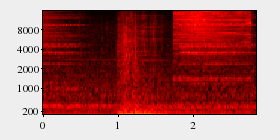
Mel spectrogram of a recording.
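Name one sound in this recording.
A stone piece thuds into place with a low rumble.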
